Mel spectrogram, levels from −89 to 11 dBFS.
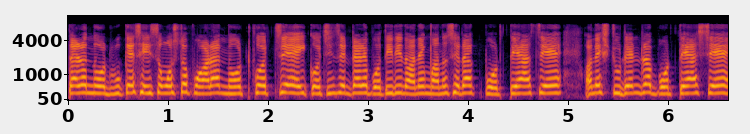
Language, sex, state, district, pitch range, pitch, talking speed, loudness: Bengali, female, Jharkhand, Sahebganj, 275-295 Hz, 285 Hz, 190 wpm, -11 LUFS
